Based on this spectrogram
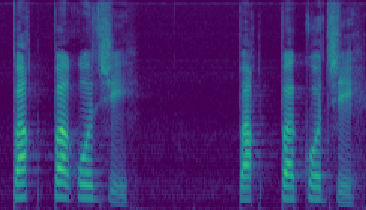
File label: "pakpvkuce", Muscogee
